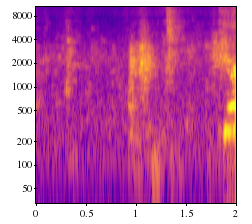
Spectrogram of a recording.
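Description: Quiet courtroom room tone with a few faint rustles about a second in, then a woman's voice begins speaking just before the end.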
